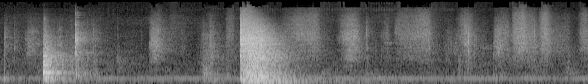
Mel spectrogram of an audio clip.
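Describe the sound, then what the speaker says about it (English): A loose vehicle door is swung shut during panel alignment, landing as one loud, close slam with a brief rattle, after lighter clunks and handling knocks before it and faint rubbing and shuffling afterward. "Let's shut the door and see what it's going to take to,"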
